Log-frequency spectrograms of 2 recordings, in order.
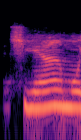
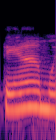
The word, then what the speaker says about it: te amo: costumbres del país y por qué se pronuncia chi amo y por qué se puede pronunciar también te amo, igual que el español.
